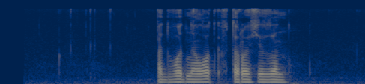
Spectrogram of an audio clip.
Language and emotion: Russian, neutral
